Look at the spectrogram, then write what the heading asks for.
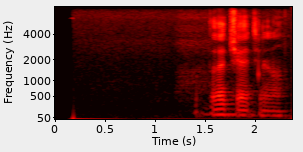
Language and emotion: Russian, neutral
